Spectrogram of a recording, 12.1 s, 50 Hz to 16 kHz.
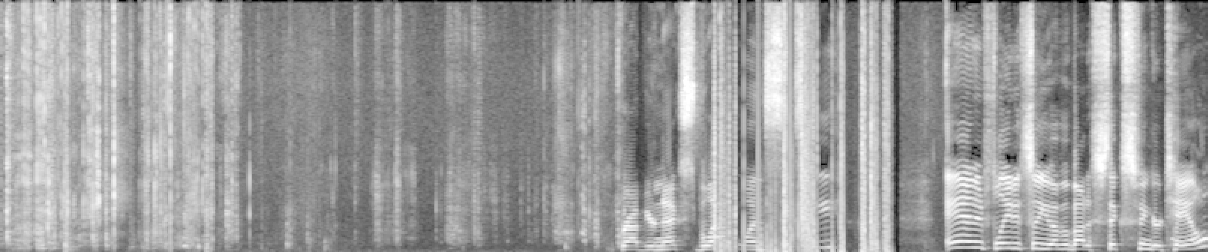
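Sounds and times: balloons rubbing and crackling: 0:00.0 - 0:06.4, 0:07.0 - 0:09.0.

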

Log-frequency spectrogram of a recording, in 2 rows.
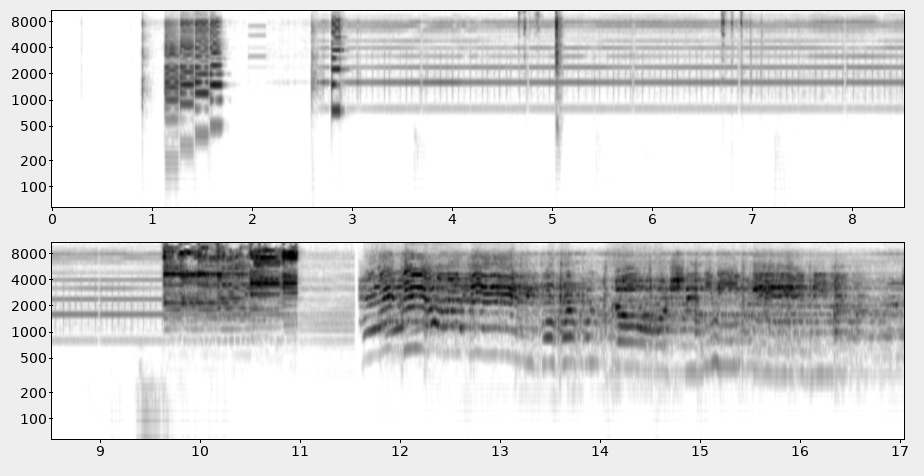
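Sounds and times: high-pitched electronic buzz: 0:02.6 - 0:11.6
clicks: 0:06.7 - 0:07.4.

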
